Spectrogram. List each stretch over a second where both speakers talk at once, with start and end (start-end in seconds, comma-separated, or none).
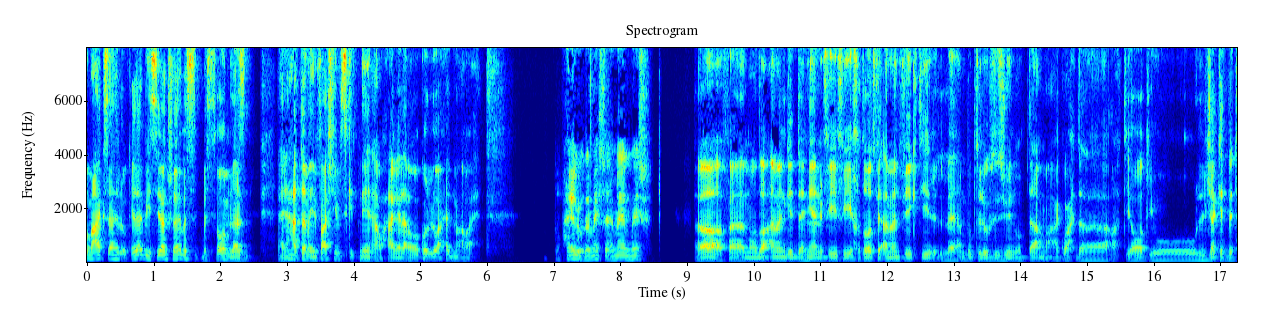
none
